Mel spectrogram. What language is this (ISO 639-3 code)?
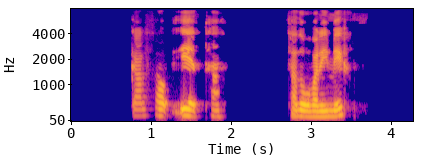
isl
